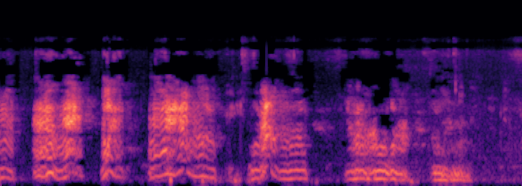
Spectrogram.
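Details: German Shepherd puppies playing together: a run of harmonic yelping growls and rough barks, about seven bursts in five seconds, some rising and wavering, with short gaps between.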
